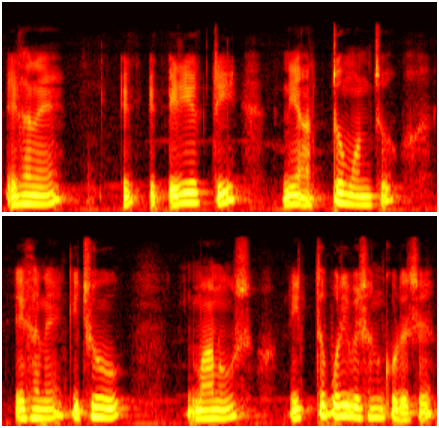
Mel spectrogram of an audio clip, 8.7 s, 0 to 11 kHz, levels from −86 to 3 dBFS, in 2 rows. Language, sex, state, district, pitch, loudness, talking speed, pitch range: Bengali, male, West Bengal, Kolkata, 150 Hz, -17 LUFS, 90 wpm, 135-170 Hz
